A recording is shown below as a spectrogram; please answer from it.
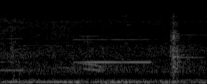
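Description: Quiet hall background with a low steady hum; a faint steady tone sounds for under a second in the middle, and a single faint click comes near the end.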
